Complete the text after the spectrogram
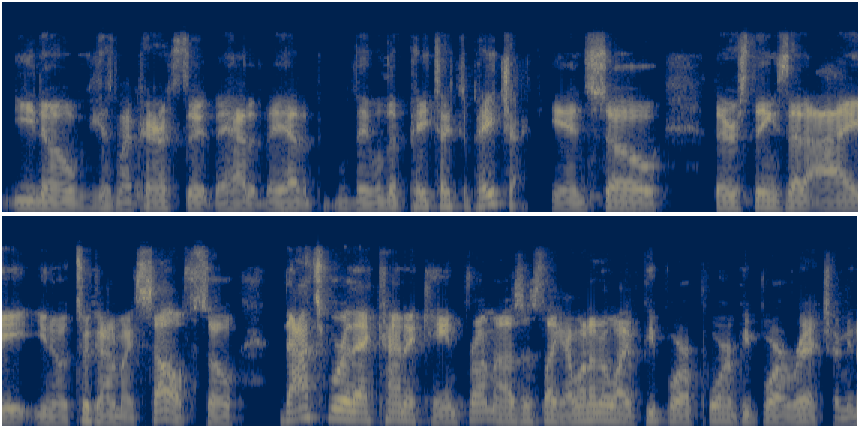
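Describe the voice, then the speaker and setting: A man's voice: mid-range voice, steady tone, fairly quick, pushed and bright. A man guesting on a podcast as a mindset coach, reflective and earnest in casual conversation. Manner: reflective and earnest, talking through ideas.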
